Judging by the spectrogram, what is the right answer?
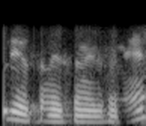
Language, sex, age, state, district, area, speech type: Hindi, male, 18-30, Madhya Pradesh, Betul, urban, conversation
